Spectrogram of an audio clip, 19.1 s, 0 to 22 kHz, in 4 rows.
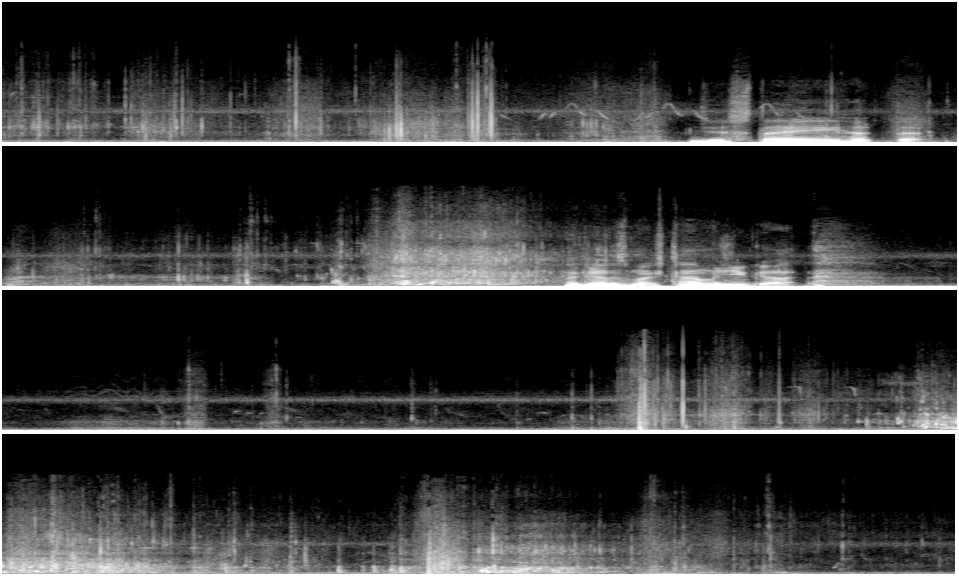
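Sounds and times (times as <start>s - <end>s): steady low hum: 0.0s - 19.0s
water splashing and sloshing: 5.0s - 8.0s, 12.8s - 19.0s.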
